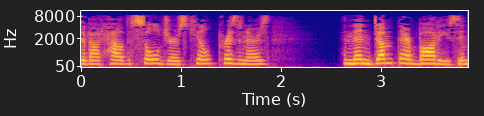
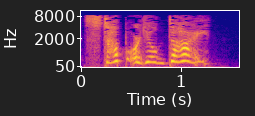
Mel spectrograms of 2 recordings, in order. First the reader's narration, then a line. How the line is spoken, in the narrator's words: I hiss to myself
